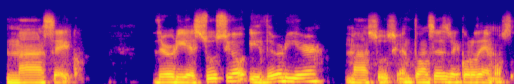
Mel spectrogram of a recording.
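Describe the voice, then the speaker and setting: A man teaching an English grammar lesson, slowly explaining the rules, spelling out letters and translating every example. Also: medium pitch, gravelly, a little mellow.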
